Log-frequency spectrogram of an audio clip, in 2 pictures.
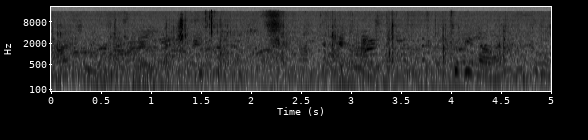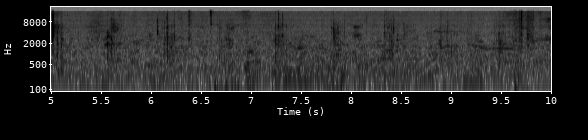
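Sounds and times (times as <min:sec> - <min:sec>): faint onlooker voices: 0:00.0 - 0:10.0
boots marching on cobblestones: 0:00.4 - 0:10.0.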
